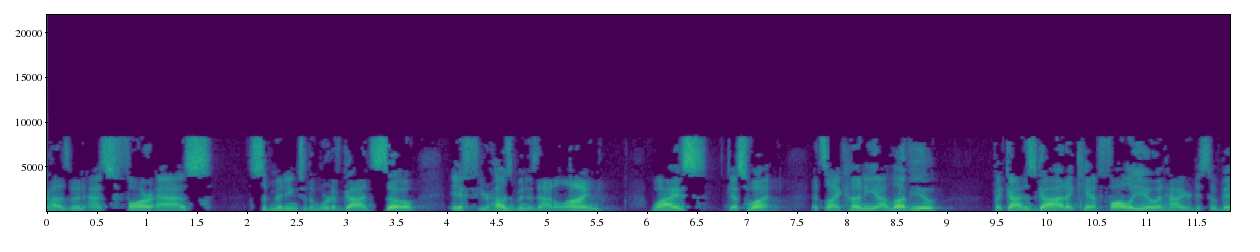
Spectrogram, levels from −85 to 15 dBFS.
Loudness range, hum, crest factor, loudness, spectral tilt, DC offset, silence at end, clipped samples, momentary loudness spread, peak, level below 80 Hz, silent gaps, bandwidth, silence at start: 3 LU; none; 18 dB; -18 LUFS; -3 dB/octave; under 0.1%; 0 s; under 0.1%; 10 LU; 0 dBFS; -60 dBFS; none; 8.8 kHz; 0 s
